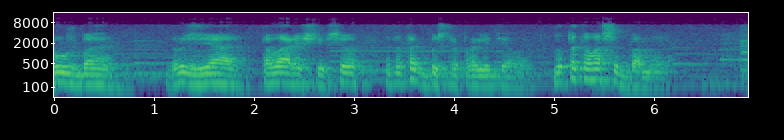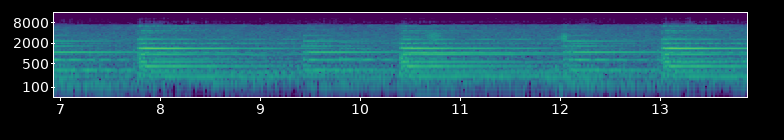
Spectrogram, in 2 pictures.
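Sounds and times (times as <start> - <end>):
speech: 0.0 - 6.3
clock striking the hour with bell-like chimes: 6.8 - 13.8.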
